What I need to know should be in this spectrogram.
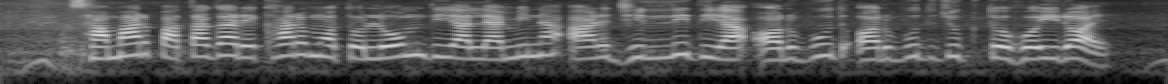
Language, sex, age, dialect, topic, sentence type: Bengali, female, 31-35, Western, agriculture, statement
